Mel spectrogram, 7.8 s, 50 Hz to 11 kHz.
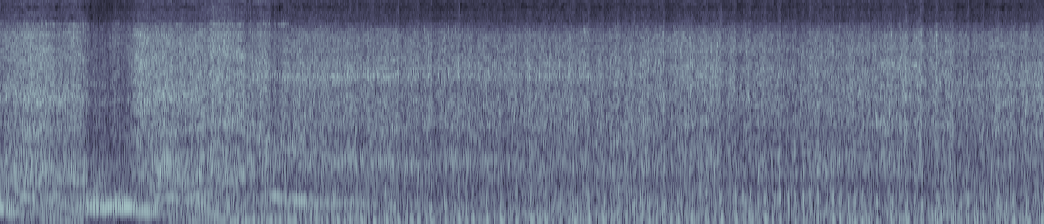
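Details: Pantra-type single-cylinder motorcycle, formerly very hard starting, after converting to a Lihua 4-pin CDI on a primary-type stator: steady even thump, picking up smoothly with throttle and never stumbling; starts easily now.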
